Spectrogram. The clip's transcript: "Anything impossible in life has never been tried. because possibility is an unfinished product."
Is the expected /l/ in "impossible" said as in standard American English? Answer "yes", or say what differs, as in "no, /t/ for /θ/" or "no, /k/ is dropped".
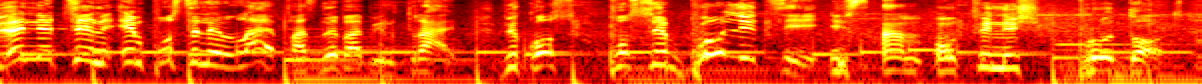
no, /n/ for /l/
